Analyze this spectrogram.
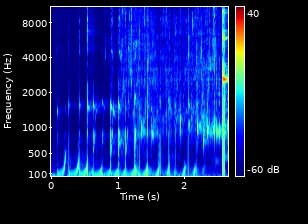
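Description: Suntory whisky glugs steadily out of a bottle into a glass, a quick rhythmic series of gurgles that smooths into a pour and ends with a sharp clink.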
